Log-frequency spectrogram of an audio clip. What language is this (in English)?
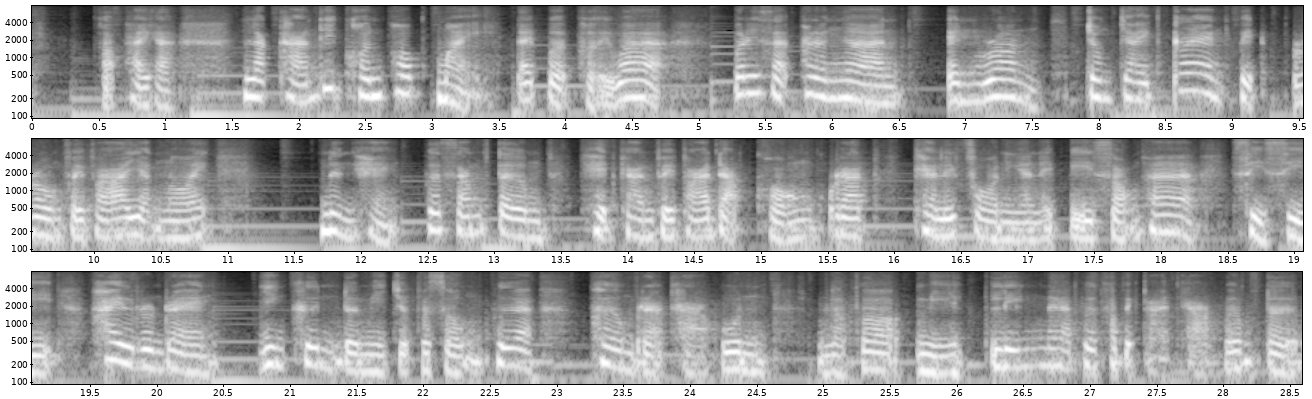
Thai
